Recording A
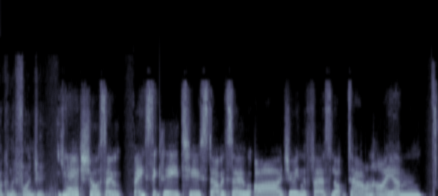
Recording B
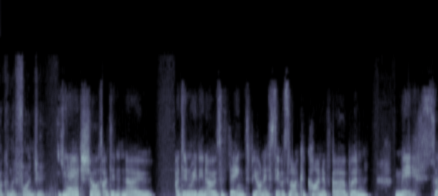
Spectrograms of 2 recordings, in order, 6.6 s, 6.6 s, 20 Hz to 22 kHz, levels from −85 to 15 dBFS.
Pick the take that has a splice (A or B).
B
